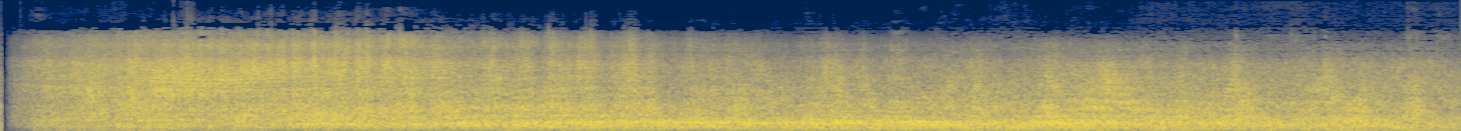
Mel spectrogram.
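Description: Jet aircraft flying overhead in a display, their engines making a loud, steady noise.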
